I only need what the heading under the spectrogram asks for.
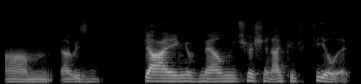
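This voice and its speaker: An older woman from New England, a guest telling her personal story in an earnest, emotional way with frequent pauses and ums. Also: very deep voice, steady tone, fairly bright tone. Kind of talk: personal testimony.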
